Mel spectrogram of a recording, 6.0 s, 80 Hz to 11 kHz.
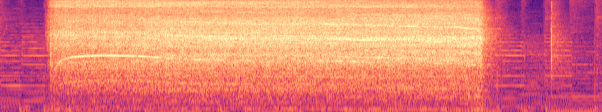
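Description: A power drill drives 1 3/4 inch wood screws into a 6-inch faceplate on a green ash bowl blank for woodturning, with one steady, loud, whining run of about four seconds and no talking.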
